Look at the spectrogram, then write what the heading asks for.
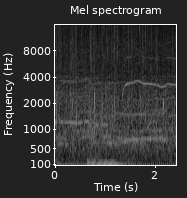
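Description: Audience applause for a performer just introduced on stage, a steady, dense wash of clapping that holds at an even level throughout.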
